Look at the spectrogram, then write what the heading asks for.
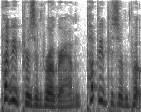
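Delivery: said very fast. Trying to say a tricky phrase three times fast: said fast. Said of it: "Say that three times fast".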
